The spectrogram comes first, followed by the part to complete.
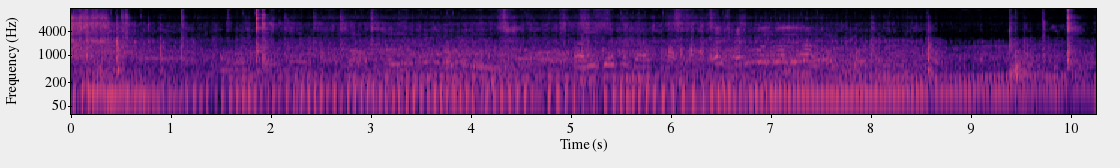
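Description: An engine running close by with a steady low pulse, dropping away near the end, with voices talking over it.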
